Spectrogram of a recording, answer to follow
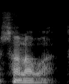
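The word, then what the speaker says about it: صلوات: করতে হবে, দেখেন সালাওয়াত, তখন ওয়াটা উচ্চারণ করতে হবে সালাওয়াত, এটা প্লুরাল।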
